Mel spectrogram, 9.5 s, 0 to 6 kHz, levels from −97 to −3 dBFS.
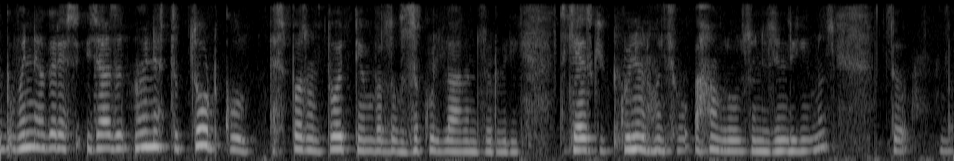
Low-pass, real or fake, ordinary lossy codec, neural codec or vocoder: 5.4 kHz; real; AAC, 24 kbps; none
